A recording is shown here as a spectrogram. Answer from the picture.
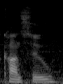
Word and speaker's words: Khonshu: it could just be instead of Khonshu, it's Khonsu. It's Khonshu.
